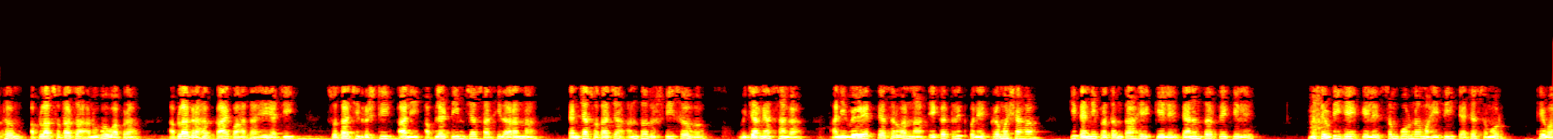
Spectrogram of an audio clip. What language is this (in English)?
Marathi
